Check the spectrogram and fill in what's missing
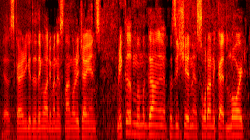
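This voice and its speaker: A man's voice: medium pitch, flat delivery, a little fast, a bit bright, a little hiss or hum. A Malaysian man giving live esports commentary and analysis, using casual phrasing sprinkled with English gaming terms.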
